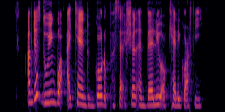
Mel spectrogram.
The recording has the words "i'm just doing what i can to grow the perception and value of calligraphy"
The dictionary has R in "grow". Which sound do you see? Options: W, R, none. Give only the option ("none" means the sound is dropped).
none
